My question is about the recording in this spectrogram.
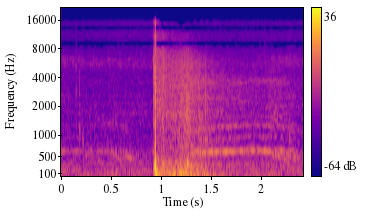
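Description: A single loud bang about a second in, followed by a rolling echo that fades over the next second.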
